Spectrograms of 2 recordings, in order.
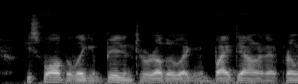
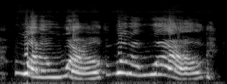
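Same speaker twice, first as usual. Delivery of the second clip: very high, loud crying wail, second one very slow; wailing in a shrill falsetto like a sobbing villain; hammed-up high crying; Steve Magnus; 13 dB louder, much slower than usual. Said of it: "I gotta do Steve Magnus' voice".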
